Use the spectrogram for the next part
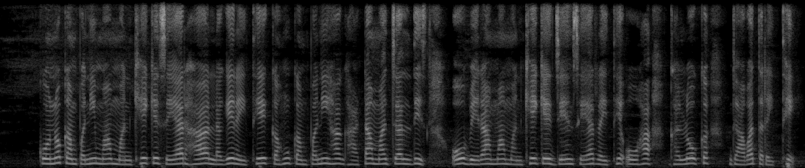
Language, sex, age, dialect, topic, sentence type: Chhattisgarhi, female, 18-24, Western/Budati/Khatahi, banking, statement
